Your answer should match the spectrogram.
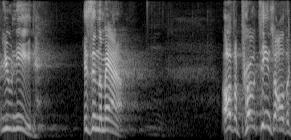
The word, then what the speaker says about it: manna: words in the Hebrew the word manna rhymes with the word man who which means what is it and so they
